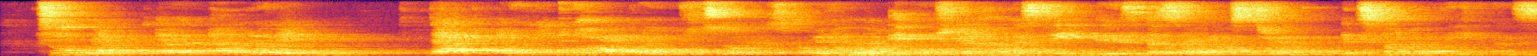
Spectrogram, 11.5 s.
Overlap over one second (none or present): none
